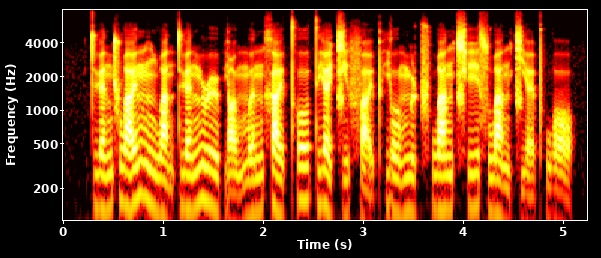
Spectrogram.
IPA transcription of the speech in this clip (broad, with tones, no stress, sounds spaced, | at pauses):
t̪ ɥ ɛ˧˥ n ʂ w a˧˥ ɪ̯ n̪ ʊ˧ ŋ n̪ w a̰˨˩ n t̪ ɥ ɛ˧˥ n ɻ ɻ̩˥˩ p j ɑ˩ ʊ̯ m ə˧˥ n x a˥˩ ɪ̯ t̪ʰ o˥ ʊ̯ t̪ j ɛ˥˩ t͡ɕ i˧˥ f a̰˨˩ ɪ̯ pʰ j o˥˧ ʊ̯ m y˥˩ ʈ͡ʂʰ w a˥ n t͡ɕʰ i˥ s w a˥˩ n t͡ɕ j ɛ̰˨˩ pʰ w ɔ˥˩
